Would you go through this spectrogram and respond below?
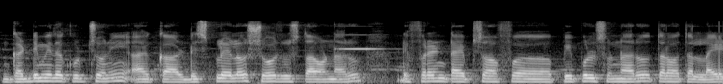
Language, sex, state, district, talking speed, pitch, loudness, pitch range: Telugu, male, Andhra Pradesh, Annamaya, 140 wpm, 130 Hz, -15 LUFS, 120-145 Hz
